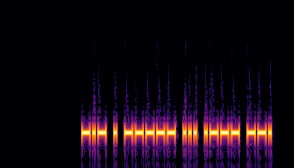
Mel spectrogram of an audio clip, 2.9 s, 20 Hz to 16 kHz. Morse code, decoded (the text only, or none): KE0SJG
